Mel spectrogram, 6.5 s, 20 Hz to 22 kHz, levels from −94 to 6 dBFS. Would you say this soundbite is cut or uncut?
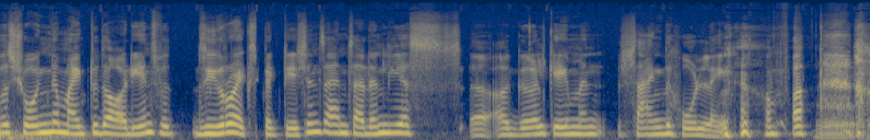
uncut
